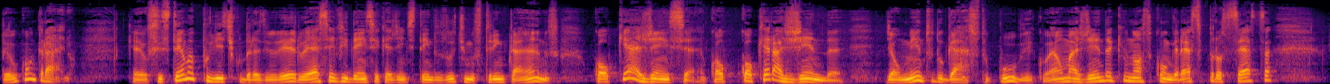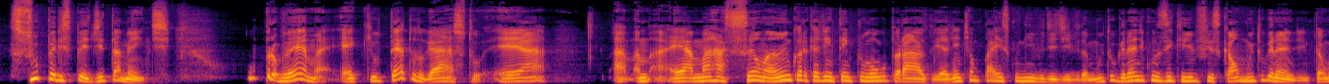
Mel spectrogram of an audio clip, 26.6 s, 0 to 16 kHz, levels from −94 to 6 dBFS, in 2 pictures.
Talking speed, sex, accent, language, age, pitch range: 180 wpm, male, Brazilian, Portuguese, 50-69, 125-175 Hz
